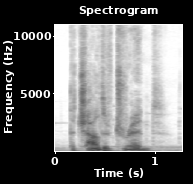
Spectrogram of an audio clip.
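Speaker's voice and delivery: annoyed, irritated sigh. Voicing a character who sighs and turns around when asked, annoyed and sighing. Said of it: "He sighs and he turns around and he's looking really annoyed".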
